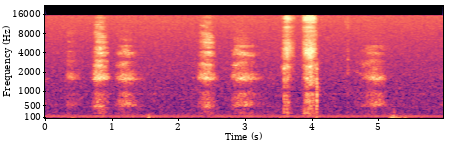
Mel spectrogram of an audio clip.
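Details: Woman sneezing during a long sneezing session, throat raw the next day: quiet breathy inhalations, then two sharp sneeze bursts over a steady low room hum.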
